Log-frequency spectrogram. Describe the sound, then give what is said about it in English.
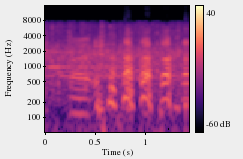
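A short burst of crowd cheering with applause, a dense wash of clapping under excited shouting voices that swells in a few pulses, fairly loud. “yeah, that's right. You cheer me on, motherfucker.”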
